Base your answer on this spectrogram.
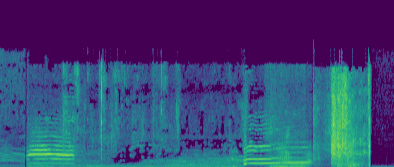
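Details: Domestic cat giving two drawn-out, tonal meows, the first short and level, the second longer and gliding slightly upward, with bursts of household noise and clatter in between.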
